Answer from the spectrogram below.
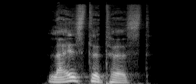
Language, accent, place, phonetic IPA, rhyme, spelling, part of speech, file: German, Germany, Berlin, [ˈlaɪ̯stətəst], -aɪ̯stətəst, leistetest, verb, De-leistetest.ogg
- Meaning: inflection of leisten: 1. second-person singular preterite 2. second-person singular subjunctive II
